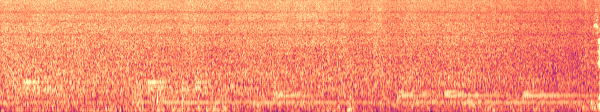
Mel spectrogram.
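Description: Rough surf surging and washing over a rocky shore, a steady rushing noise heavy in the low end, with wind on the microphone. Faint background music of held notes runs underneath.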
